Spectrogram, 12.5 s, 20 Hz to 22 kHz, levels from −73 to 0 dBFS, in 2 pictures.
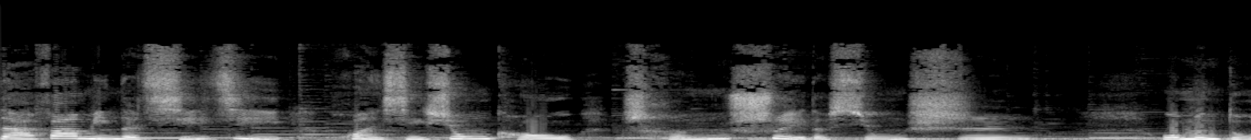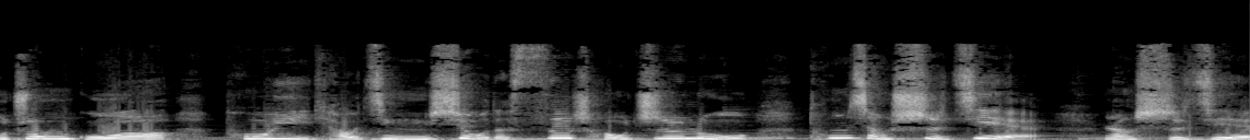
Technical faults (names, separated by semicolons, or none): audio missing between chunks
